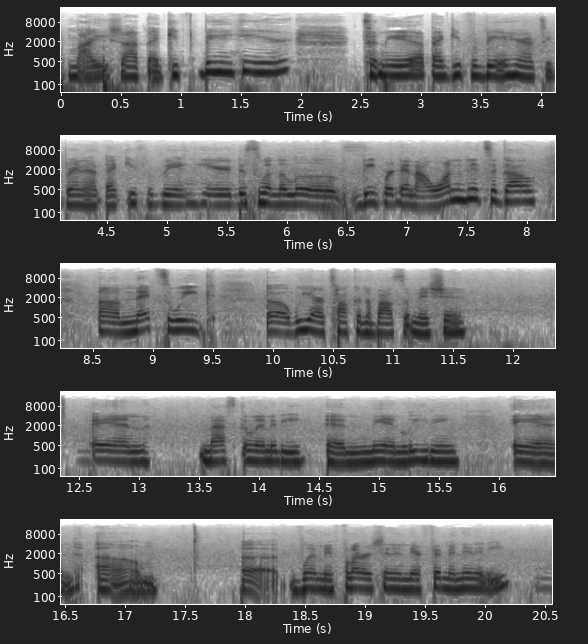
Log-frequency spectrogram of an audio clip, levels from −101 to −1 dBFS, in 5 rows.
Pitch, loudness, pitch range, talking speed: 175 Hz, -20 LUFS, 165-195 Hz, 150 wpm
